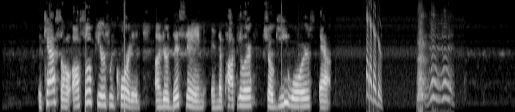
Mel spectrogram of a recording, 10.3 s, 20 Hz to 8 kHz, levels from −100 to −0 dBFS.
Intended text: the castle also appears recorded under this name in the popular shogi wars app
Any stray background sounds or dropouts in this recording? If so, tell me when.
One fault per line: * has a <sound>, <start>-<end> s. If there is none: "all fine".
* has a chirp, 7.3-7.7 s
* has a bark, 8.3-9.1 s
